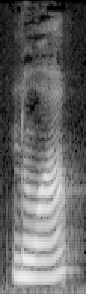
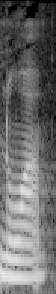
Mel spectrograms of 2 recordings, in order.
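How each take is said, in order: First: Amused, questioning rise on "Noah?". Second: Said in the usual way. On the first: A narrator's reading. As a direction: tease out "Noah?" with an amused upward lilt. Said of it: "in einem amüsierten Tonfall". (amüsiert fragend „Noah?“ mit steigender Melodie)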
